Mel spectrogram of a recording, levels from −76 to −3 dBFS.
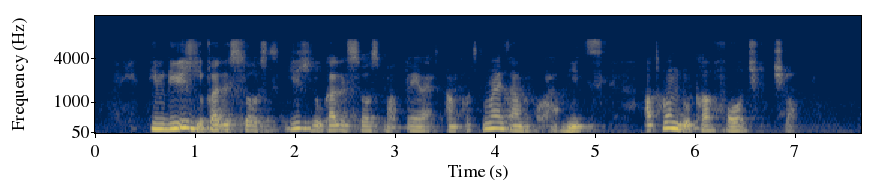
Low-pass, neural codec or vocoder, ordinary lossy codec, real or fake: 7.2 kHz; codec, 16 kHz, 1 kbps, FunCodec, trained on Chinese and English, 50 frames a second; none; fake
